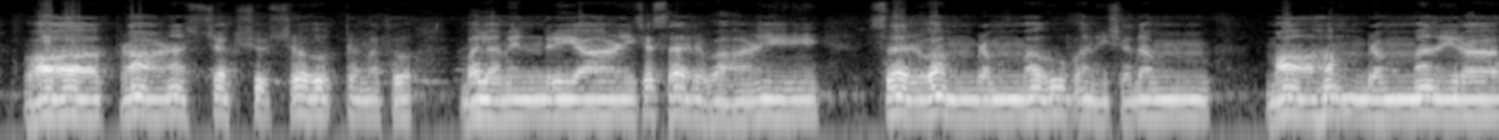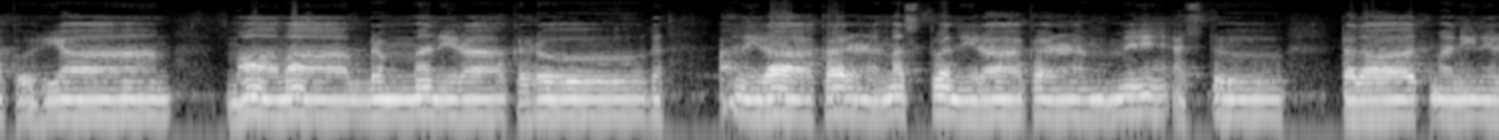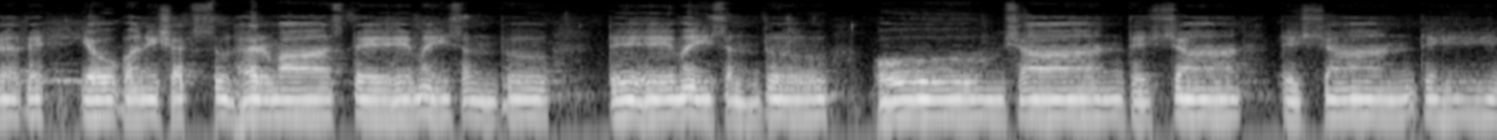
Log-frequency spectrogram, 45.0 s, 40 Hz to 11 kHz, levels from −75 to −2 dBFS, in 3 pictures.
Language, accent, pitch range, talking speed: English, Indian, 100-105 Hz, 45 wpm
